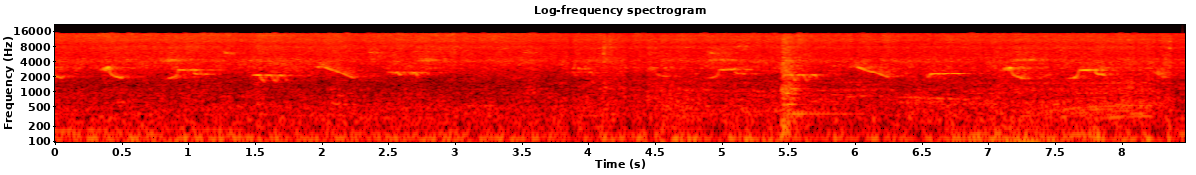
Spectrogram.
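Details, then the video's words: Tropical mockingbird singing in Parque Lefevre, Panama City, Panama, heard from a balcony: varied whistled phrases with falling slurs and brief trills, each phrase often repeated, against a constant low urban hum and one sharp knock. "Sinsonte Panamá"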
